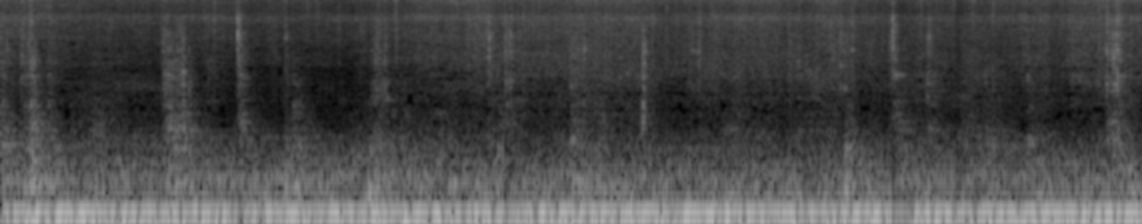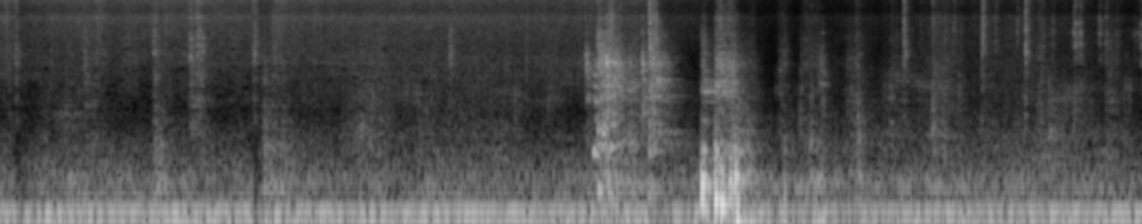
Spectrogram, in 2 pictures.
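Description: Steaks sizzling on the hot grate of a Weber charcoal kettle grill, with scattered light clicks of metal tongs against the grate. About thirteen seconds in comes a louder metallic clatter as the kettle lid is handled and put on.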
